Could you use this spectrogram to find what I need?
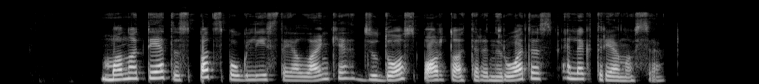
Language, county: Lithuanian, Šiauliai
